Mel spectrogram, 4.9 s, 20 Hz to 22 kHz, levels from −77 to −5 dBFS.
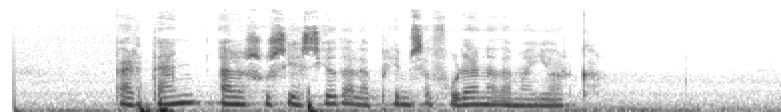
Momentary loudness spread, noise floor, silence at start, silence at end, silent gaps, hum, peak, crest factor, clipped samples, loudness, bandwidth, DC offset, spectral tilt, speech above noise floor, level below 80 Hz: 21 LU; -48 dBFS; 0.1 s; 0 s; none; none; -10 dBFS; 20 dB; under 0.1%; -28 LUFS; 16 kHz; under 0.1%; -4.5 dB/octave; 21 dB; -36 dBFS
